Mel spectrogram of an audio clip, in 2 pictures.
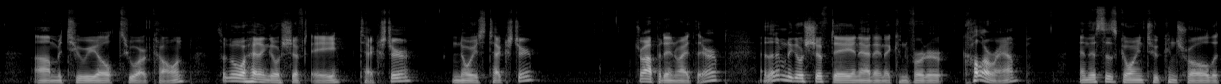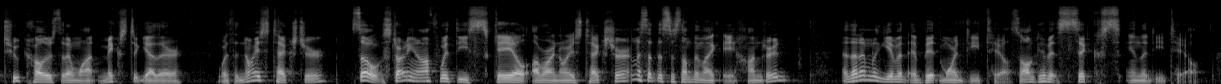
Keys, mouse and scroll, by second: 15.7 click.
